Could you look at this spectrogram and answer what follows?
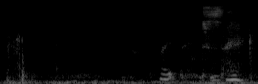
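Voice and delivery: soft unvoiced whisper; whispered aside. Real, not acted. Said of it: "whisper aside".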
